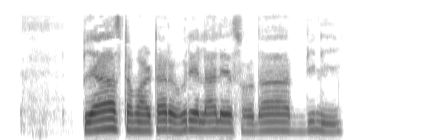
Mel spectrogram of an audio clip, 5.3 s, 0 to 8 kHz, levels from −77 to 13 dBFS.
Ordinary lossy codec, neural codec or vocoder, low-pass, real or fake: MP3, 24 kbps; autoencoder, 48 kHz, 128 numbers a frame, DAC-VAE, trained on Japanese speech; 7.2 kHz; fake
